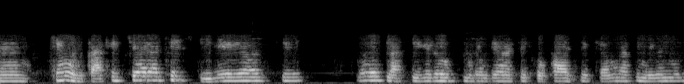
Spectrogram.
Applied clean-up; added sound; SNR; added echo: neural separator model SepFormer DNS4.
